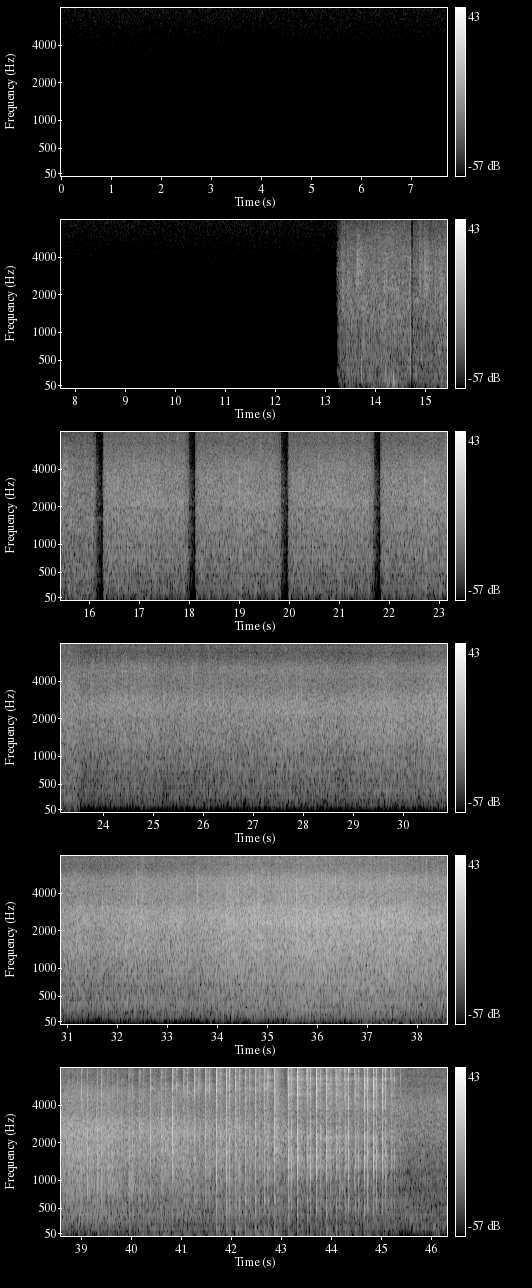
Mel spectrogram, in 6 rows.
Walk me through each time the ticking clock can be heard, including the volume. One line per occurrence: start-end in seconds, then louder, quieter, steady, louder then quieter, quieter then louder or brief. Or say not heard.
not heard.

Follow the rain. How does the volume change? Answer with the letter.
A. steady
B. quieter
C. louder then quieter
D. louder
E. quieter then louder
C.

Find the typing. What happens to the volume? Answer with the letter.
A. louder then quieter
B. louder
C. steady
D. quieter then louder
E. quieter
B.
